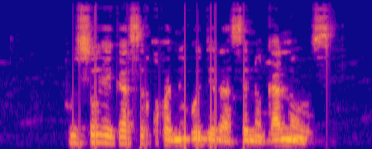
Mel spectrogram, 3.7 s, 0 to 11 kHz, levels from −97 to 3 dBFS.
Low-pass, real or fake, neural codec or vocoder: 9.9 kHz; real; none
